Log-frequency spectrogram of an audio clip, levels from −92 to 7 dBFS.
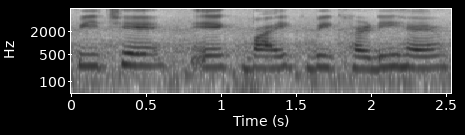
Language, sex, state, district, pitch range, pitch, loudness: Hindi, female, Haryana, Rohtak, 230-250 Hz, 235 Hz, -15 LUFS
